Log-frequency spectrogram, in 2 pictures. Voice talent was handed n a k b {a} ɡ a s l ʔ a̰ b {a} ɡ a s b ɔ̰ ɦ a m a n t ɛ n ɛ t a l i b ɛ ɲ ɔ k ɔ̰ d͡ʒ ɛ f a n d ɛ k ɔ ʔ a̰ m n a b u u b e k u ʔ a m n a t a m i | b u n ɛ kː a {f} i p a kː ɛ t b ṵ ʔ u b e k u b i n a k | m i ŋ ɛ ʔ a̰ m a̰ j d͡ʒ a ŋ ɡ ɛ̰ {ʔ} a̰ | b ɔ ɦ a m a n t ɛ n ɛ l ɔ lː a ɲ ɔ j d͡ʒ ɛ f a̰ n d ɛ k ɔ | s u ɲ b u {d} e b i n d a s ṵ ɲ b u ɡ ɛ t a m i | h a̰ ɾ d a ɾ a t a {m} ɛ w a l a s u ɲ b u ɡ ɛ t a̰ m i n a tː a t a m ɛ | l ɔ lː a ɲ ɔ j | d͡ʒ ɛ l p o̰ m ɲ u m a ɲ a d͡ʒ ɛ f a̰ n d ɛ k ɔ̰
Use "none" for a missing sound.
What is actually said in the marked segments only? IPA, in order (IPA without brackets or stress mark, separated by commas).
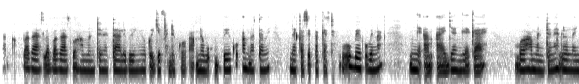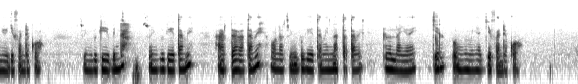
a, a, s, k, ɡ, m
